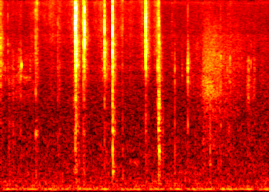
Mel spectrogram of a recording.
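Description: Near silence with a few faint, sharp clicks and a soft rustle near the end: fingers and nails handling a plastic Christmas ornament while contact paper is peeled off a vinyl name decal.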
